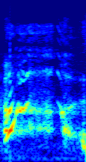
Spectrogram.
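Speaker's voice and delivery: very high laughing "Oh!"; startled laugh. Retold or imitated. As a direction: yelp in shock at the time. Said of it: "I'm like".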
